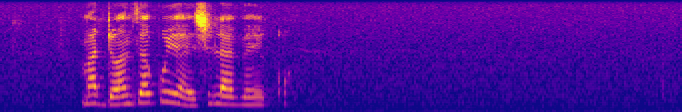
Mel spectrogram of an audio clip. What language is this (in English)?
Tsonga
